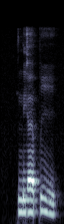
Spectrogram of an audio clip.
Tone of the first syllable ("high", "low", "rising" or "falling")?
high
